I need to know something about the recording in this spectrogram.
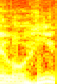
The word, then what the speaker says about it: Elohim: Você, ao invés de você falar Elohim, você falou Eloim. Aí eu queria saber por elade vou falar assim porque não posso pronunciar. Ah, Elo, depois rim eu não posso.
